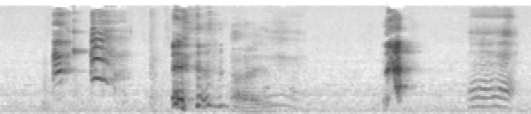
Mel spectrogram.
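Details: A person's hiccups: sudden sharp voiced catches mixed with laughter and brief vocal sounds, as someone laughs at the hiccups.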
